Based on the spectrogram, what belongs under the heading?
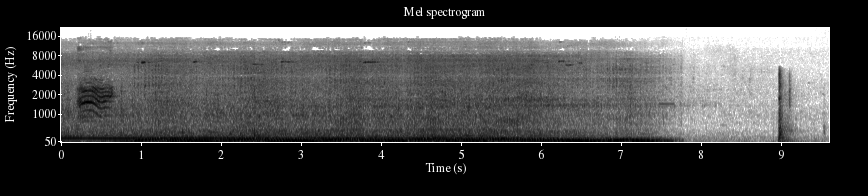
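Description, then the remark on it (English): A backhoe's heavy diesel engine rumbles loudly with an uneven, pulsing growl as it drives up and parks, then shuts off abruptly, leaving quiet broken by one sharp metallic clank. “Dude, what the hell are you doing on a backhoe?”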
